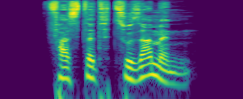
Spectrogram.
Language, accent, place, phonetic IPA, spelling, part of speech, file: German, Germany, Berlin, [ˌfastət t͡suˈzamən], fasstet zusammen, verb, De-fasstet zusammen.ogg
- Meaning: inflection of zusammenfassen: 1. second-person plural preterite 2. second-person plural subjunctive II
